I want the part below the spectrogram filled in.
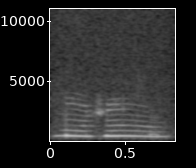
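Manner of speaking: voix d'enfant très aiguë qui appelle; voix de gamin. Acted. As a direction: fais le gamin enjoué qui invite. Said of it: "je fais cette voix, là, euh, voix de gamin". (un gamin accueille les visiteurs sur le ponton, voix très aiguë)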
